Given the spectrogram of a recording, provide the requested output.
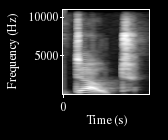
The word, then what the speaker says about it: doubt: word is doubt doubt in the word doubt be is not pronounced we don't say da but okay it is doubt number five anchor in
